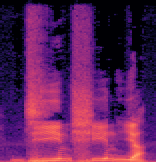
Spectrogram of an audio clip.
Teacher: জিহ্বার মাঝখানটাকে উপরের তালুর সাথে লাগায় শক্ত করে উচ্চারণ করবেন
